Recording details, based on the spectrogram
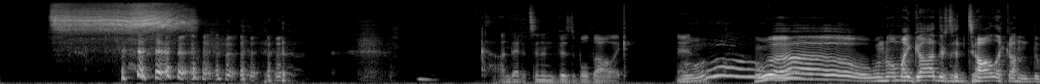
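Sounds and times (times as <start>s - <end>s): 
spray paint can hissing: 0.5s - 2.0s
speech: 1.4s - 3.0s, 5.0s - 10.3s.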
